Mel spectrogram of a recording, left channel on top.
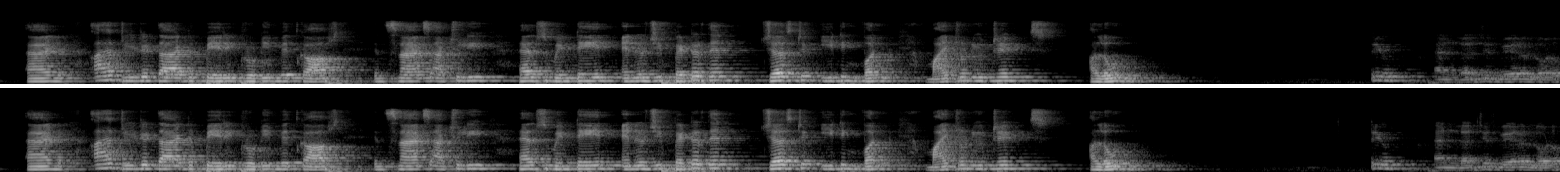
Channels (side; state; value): both; normal; correlation 0.73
